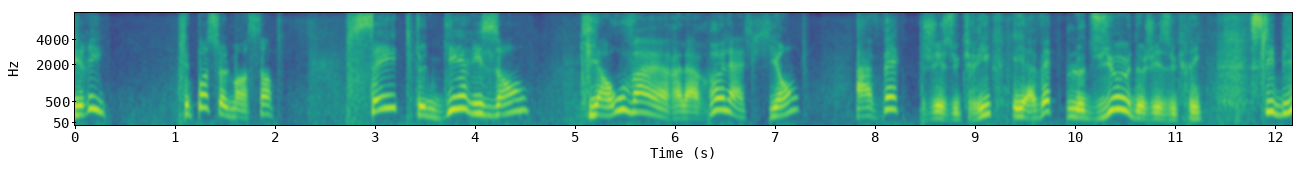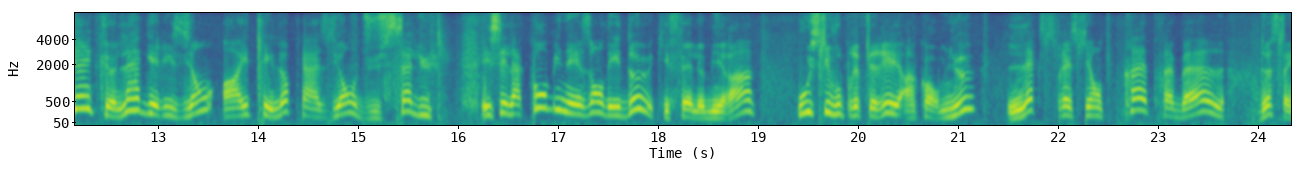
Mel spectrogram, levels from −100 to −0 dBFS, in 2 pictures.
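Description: Sound chopped by the voice detector runs from 0.35 to 8.48 s. The sender's detector likely kept switching transmission off and on, so about 3.3 s of the sound is replaced by synthetic fill. Comfort noise in place of the background appears from 9.83 to 9.92 s. During a pause, likely sent as discontinuous transmission, the real background, about 33 dB below the loud parts, gives way to featureless noise about 11 dB quieter for 90 ms. Onset clipped by the voice detector falls at 9.90 to 9.92 s. The detector likely reacted late, so the first 20 ms were never sent and the sound starts abruptly out of the comfort noise. Sound chopped by the voice detector returns from 11.33 to 11.90 s with 120 ms lost, from 14.00 to 16.76 s with 510 ms, from 18.20 to 19.67 s with 450 ms, and from 21.26 to 24.26 s with 1050 ms. Each time, switching in the detector likely turns edges and quiet parts into synthetic fill, all heard through a call path with nothing above 8 kHz, which fits G.722.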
